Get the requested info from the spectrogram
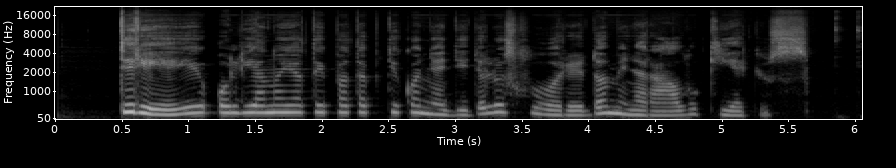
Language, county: Lithuanian, Panevėžys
